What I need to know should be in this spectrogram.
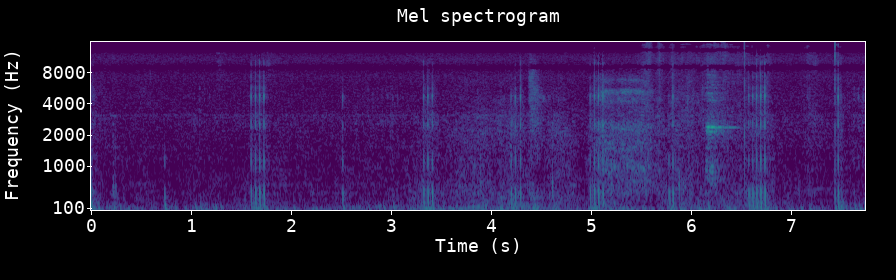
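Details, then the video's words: Pet cat waking up for breakfast, purring in a quiet room; low continuous rumble with irregular louder pulses about every second, plus a few faint higher squeaky sounds near the end. "Relaxing Cosy Purring Cat Waking Up For Breakfast"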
